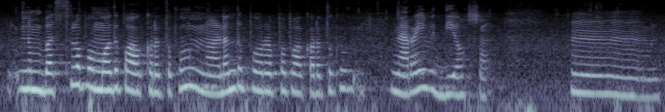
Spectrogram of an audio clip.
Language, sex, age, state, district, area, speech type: Tamil, female, 30-45, Tamil Nadu, Mayiladuthurai, urban, spontaneous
